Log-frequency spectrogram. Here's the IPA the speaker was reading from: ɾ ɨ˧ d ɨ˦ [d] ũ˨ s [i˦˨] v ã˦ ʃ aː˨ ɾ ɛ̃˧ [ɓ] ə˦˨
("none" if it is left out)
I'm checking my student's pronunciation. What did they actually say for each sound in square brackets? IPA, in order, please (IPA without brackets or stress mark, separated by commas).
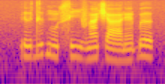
ɡ, i˦˨, ɓ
